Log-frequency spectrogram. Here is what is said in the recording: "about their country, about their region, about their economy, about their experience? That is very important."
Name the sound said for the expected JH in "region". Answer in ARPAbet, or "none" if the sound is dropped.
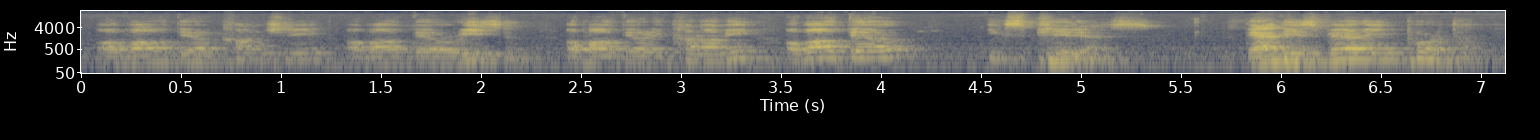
Z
